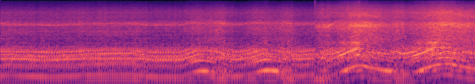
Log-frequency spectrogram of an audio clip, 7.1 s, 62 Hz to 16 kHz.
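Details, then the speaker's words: Turbo Yamaha motorcycle first start after about 40 years sitting, oil pooled in exhaust pipes: catches and revs unevenly in ragged surges, never settling, smoking before dying; rough running on first start. "We got a lot of oil, I think, in the bottom of these uh pipes. Let's see if it goes We lost it. Well, they ran for a little bit, enough to smoke."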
